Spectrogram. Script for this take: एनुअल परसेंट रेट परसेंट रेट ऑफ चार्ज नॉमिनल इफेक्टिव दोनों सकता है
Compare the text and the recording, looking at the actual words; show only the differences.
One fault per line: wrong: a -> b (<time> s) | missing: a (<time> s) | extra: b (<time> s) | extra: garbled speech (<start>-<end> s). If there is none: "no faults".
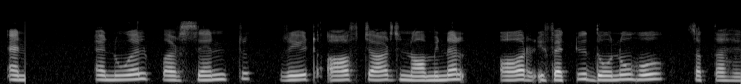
missing: परसेंट रेट (3.2 s)
extra: और (5.0 s)
extra: हो (6.3 s)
